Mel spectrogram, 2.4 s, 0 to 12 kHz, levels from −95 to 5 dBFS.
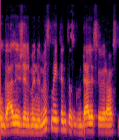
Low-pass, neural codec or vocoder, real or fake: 10.8 kHz; vocoder, 24 kHz, 100 mel bands, Vocos; fake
